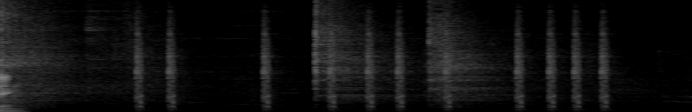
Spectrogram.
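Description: A menu cursor ticks with short clicks as it moves through a list.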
